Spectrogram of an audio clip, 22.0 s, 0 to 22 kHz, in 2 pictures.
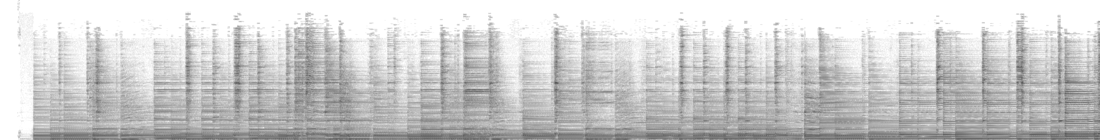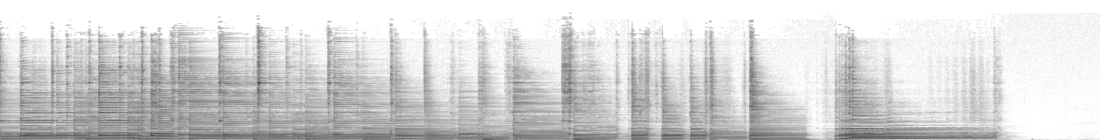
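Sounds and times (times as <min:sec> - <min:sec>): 
8 string Dobro: 0:00.2 - 0:21.2.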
